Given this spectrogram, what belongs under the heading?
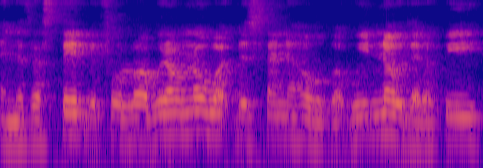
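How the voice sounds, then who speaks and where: A man speaks at a fairly quick pace with a somewhat breathy voice and fairly even intonation, over light background noise and audible room echo. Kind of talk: prayer. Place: home room. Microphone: camera far.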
